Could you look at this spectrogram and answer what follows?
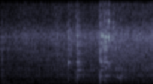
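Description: Spices including cumin fry in a pot with a steady close sizzle, broken midway by a few quick scraping stir strokes of a spoon against the metal. No one speaks.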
